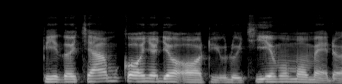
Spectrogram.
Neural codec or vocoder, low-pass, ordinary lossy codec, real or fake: vocoder, 22.05 kHz, 80 mel bands, WaveNeXt; none; none; fake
